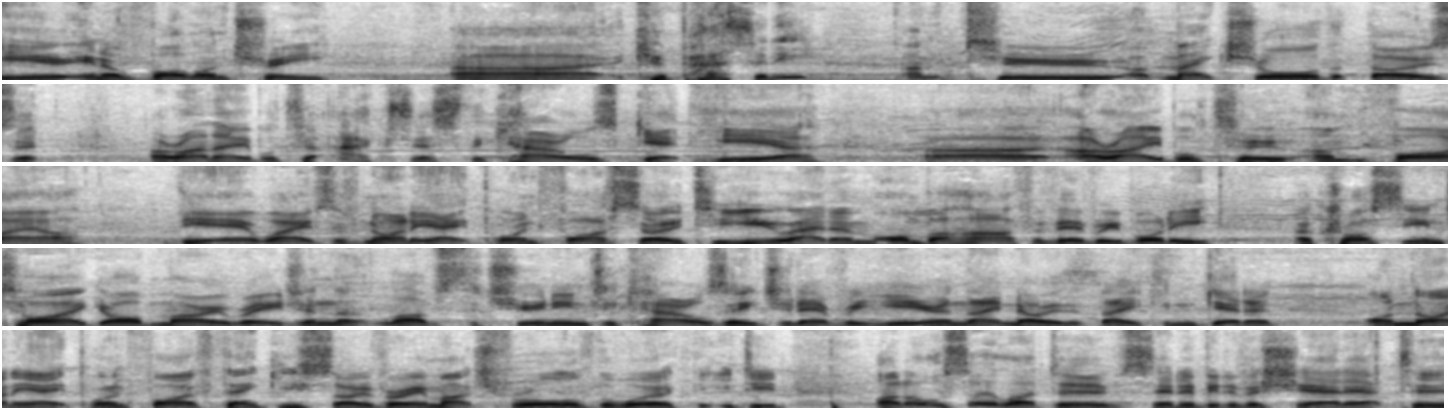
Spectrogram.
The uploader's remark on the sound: Outside broadcast live at the 2023 Greater Shepparton Carols by Candlelight from the Queens Gardens in Shepparton. Special outside broadcast live at the 2023 Greater Shepparton Carols by Candlelight from the Queens Gardens in Shepparton.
